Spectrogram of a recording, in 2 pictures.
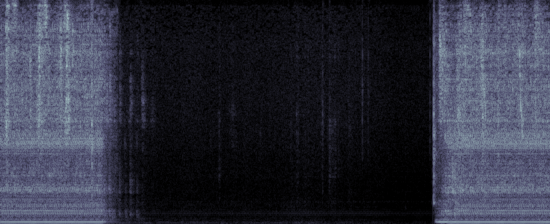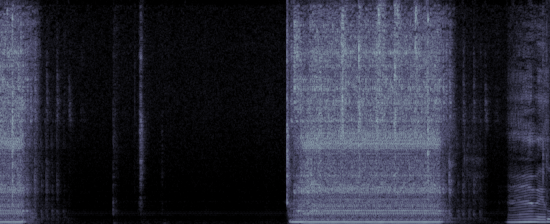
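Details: Desoldering vacuum pump on a variable-speed drive, used while removing parts from a CNC power supply board: three bursts of steady low hum, strong even tone, starting and stopping cleanly without bogging, lots of suction; normal running.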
